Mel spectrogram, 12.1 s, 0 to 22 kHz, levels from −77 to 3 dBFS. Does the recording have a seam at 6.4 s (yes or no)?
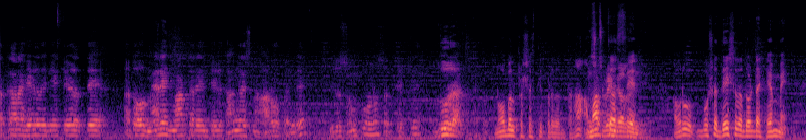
yes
